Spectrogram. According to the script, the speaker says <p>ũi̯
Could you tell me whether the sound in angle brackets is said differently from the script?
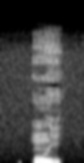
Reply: no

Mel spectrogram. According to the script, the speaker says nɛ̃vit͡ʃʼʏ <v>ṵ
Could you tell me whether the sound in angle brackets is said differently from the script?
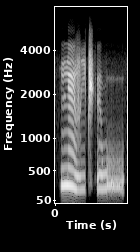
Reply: yes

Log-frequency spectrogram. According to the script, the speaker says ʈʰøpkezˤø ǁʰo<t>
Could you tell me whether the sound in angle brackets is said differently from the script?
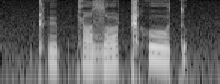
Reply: no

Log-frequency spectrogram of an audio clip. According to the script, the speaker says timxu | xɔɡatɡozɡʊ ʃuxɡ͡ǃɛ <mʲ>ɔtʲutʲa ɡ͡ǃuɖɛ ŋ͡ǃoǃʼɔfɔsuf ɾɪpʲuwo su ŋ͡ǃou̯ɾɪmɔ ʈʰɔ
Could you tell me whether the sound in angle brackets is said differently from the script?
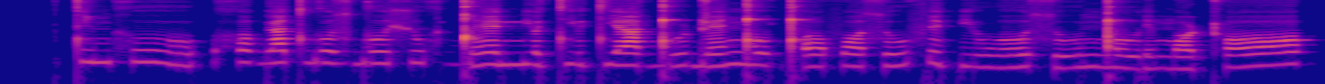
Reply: no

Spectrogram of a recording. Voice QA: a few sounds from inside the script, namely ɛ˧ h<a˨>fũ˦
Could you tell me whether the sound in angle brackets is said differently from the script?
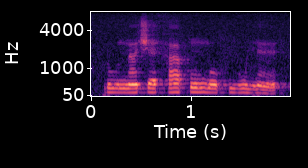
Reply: yes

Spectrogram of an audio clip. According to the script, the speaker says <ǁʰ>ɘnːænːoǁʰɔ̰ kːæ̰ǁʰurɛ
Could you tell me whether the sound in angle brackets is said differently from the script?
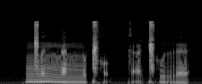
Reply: yes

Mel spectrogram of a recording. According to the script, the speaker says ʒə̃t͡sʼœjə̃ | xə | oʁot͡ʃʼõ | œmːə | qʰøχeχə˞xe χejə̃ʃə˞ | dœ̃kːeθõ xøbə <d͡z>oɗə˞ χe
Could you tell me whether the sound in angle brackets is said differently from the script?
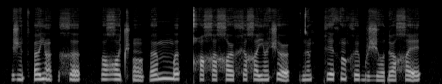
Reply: yes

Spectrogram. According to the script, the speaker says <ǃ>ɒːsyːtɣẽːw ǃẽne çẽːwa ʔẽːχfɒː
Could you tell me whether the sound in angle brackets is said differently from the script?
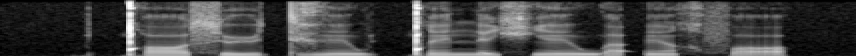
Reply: no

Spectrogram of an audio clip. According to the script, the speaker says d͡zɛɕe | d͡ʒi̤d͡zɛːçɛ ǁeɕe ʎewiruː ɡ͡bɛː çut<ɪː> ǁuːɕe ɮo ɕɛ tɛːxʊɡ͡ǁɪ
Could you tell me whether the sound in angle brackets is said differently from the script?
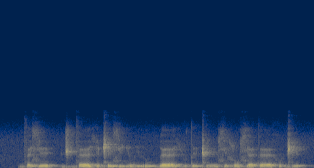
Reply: no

